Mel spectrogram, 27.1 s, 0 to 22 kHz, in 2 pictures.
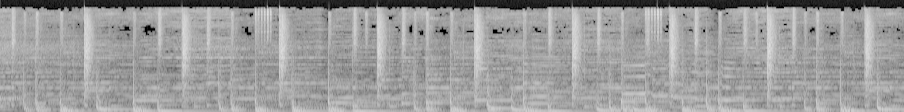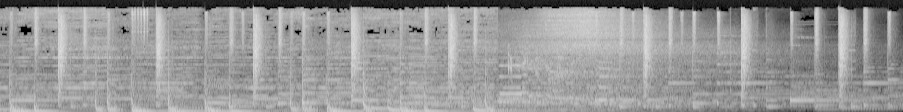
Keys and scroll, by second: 7.4 alt+shift+Return, 8.3 shift+Return, 12.8 shift+Return, 15.8 ctrl+j, 19.7 space.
